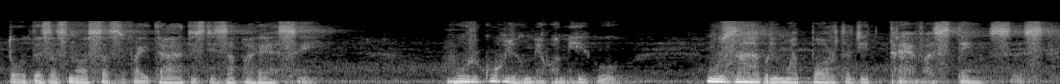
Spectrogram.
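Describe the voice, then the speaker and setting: An actor playing the serene, sorrowful spirit of an old friend, speaking solemn, measured Brazilian Portuguese in a radio drama. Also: male voice, low voice. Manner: solemn, measured, preaching gently. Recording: dull lo-fi radio drama, faint noise.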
